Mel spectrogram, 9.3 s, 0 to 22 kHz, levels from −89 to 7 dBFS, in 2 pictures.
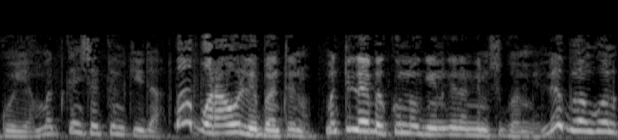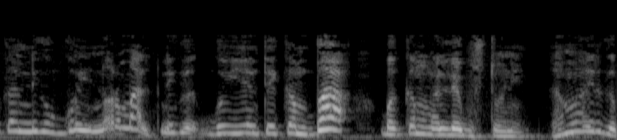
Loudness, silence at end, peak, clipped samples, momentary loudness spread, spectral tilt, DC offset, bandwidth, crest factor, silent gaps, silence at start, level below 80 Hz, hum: -30 LUFS; 0 s; -10 dBFS; under 0.1%; 12 LU; -5.5 dB/octave; under 0.1%; 8 kHz; 18 dB; none; 0 s; -70 dBFS; none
